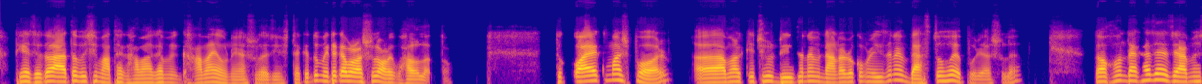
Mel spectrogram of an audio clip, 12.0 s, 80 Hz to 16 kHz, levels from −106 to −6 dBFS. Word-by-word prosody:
ঠিক 165 - -4
আছে। 145 -2 -2
তো 175 - +4
এত 165 - 0
বেশি 175 +1 -5
মাথায় 140 +1 -3
ঘামা-ঘামি 135 +1 -4
ঘামায়ও 130 +3 -2
নাই 110 - -9
আসলে - - -8
জিনিসটাকে, 110 +4 -9
তো - - -2
মেয়েটাকে 180 0 +2
আমার 170 -2 +6
আসলে 175 +4 -2
অনেক 130 -3 -2
ভালো 120 0 0
লাগতো। - - -15 1.1
তো - - -3 0.2
কয়েক 180 +3 +8
মাস 215 -3 +2
পর 120 0 +4 0.4
আ - - +3 0.2
আমার 165 +2 0
কিছু 165 +2 -6 0.2
রিজনে, 170 +4 -3 0.2
নানা 140 +1 +2
রকম 170 +2 -6
রিজনে 180 +7 -5
আমি 175 - -11
ব্যস্ত 125 +2 -1
হয়ে 190 -5 0
পড়ি 120 - -10
আসলে। 115 - -13 0.8
তখন 165 +3 +2
দেখা 190 +2 +1
যায় 220 -1 +3
যে, 175 - +3
আমি 165 - -7
160 Hz, 195 wpm, -22 LUFS, 130-175 Hz, 1.1 s, কয়েক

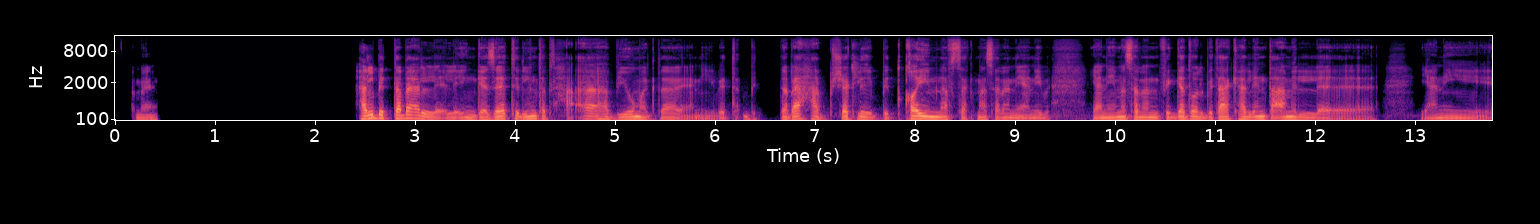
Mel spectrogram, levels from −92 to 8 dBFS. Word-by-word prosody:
تمام. 90 -1 -7 2.0
هل 145 - +7
بتتابع 140 0 +4
ال 110 -8 +1
الإنجازات 90 +7 0
اللي 105 -3 +1
أنت 120 +1 +2
بتحققها 115 0 -4
بيومك 95 -2 0
ده، 90 0 -3
يعني 80 - -8
بت 80 0 -9
بتتابعها 110 +3 -2
بشكل 105 +1 -1
بتقيّم 110 +5 +4
نفسك 100 0 -2
مثلًا، 90 -3 -3
يعني 80 0 -4
ب 80 - -9 0.4
يعني 90 +1 0
مثلًا، 95 -2 +2
في 80 - -12
الجدول 105 +3 +1
بتاعك 105 +4 0
هل 105 -1 +1
أنت 110 0 +2
عامل 95 -1 +1 1.0
يعني 75 0 -5
100 Hz, 120 wpm, -23 LUFS, 85-110 Hz, 2.0 s, هل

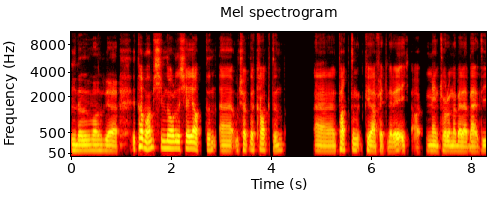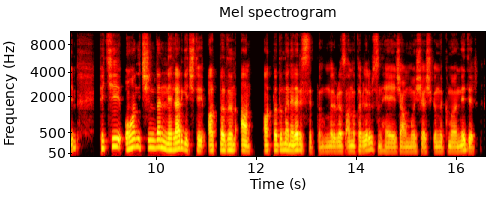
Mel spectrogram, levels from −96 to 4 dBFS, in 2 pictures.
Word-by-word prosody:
İnanılmaz 105 0 0
ya, 105 -3 +2 0.3
eee, - - -3
tamam 160 -5 +6
şimdi 145 -3 0
orada 140 0 +5
şey 135 0 +4
yaptın, 125 -2 +2
aaa, 100 -1 -2
uçakla - - -3
kalktın, 105 +4 -3 0.6
aaa, 95 -2 -3
taktın 115 -1 0
kıyafetleri - - 0
ek - - +1
a - - -9 0.2
mentorunla 100 -1 -1
beraber 90 -1 0
diyeyim. 100 +8 -4 0.5
Peki, 165 +4 +1
o 130 +5 +4
an 170 +1 0
içinden 155 -3 +1
neler 120 +3 +6
geçti 110 -5 -2
atladığın 110 +1 +2
an? - - +3 0.2
Atladığında 110 +2 0
neler 105 +3 +6
hissettin? 85 -5 -7
Bunları 90 +1 -3
biraz 95 0 -1
anlatabilir 95 +3 -2
misin? 115 -7 -5
Heyecan 85 -2 -4
mı, 85 0 -6
şaşkınlık 85 -1 -6
mı 85 -1 -4
nedir? 105 +1 -1
105 Hz, 140 wpm, -25 LUFS, 95-125 Hz, 0.6 s, tamam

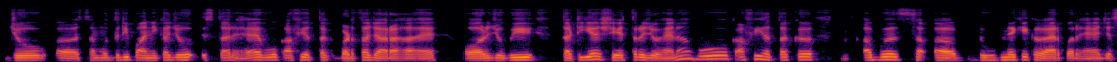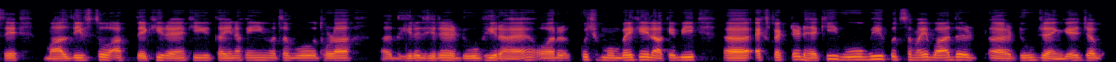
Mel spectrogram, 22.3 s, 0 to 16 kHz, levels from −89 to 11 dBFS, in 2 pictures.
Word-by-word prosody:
जो 130 0 +3 0.3
अ, 120 -1 0
समुद्री 130 +3 -2
पानी 130 0 0
का 145 - -2
जो 150 0 +3
स्तर 135 +2 -4
है 150 +4 +2
वो 150 +1 0
काफ़ी 135 +3 -1
हद 145 - 0
तक 140 -3 -3
बढ़ता 125 +4 0
जा 125 -4 +2
रहा 115 0 -1
है। 115 +3 -1 0.3
और 120 +1 +3
जो 130 0 -2
भी 140 +1 +3 0.4
तटीय 160 +4 +3
क्षेत्र 150 -1 0
जो 130 -2 0
है 115 -1 -1
ना 185 +5 -2
वो 190 +3 +2
काफ़ी 180 +4 -2
हद 160 -3 -1
तक 155 +1 -4 0.7
अब 145 +2 0 0.2
स 170 - -15
अ, - - -1 0.5
डूबने 135 +3 +1
की 160 +1 0
कगार 120 -5 +3
पर 125 -2 -2
हैं। 115 +1 -2
जैसे 125 +1 -1 0.3
मालदीव्स 120 +5 +1
तो 150 - +4
आप 130 - -13
देख 120 -1 +1
ही 140 - +2
रहे 125 -2 +2
हैं 125 - 0
कि 135 -1 -2
कहीं 125 -1 0
न - - -1
कहीं 135 +1 -5
मतलब 130 0 -5
वो 130 0 0
थोड़ा 125 0 +4
अ, 125 -1 -9
धीरे-धीरे 125 +3 -1
डूब 120 0 0
ही 135 0 +3
रहा 110 -4 +1
है 150 +7 +1
और 125 0 -1
कुछ 155 0 -4
मुंबई 135 +1 +2
के 160 +3 +3
इलाके 140 -2 +3
भी 150 - +6
अ, 150 -3 -5 0.3
एक्सपेक्टेड 150 +5 0
है 125 -1 +1
कि 190 +7 -1
वो 160 +2 +2
भी 185 +1 +5
कुछ 165 +2 -6
समय 155 -1 0
बाद 140 +4 +3
अ, 155 -1 +5 0.5
डूब 135 +2 -1
जाएँगे 115 0 +2
जब 125 -1 0
135 Hz, 205 wpm, -24 LUFS, 125-150 Hz, 0.7 s, भी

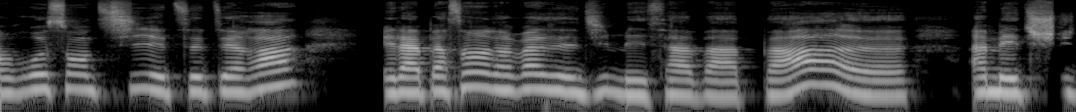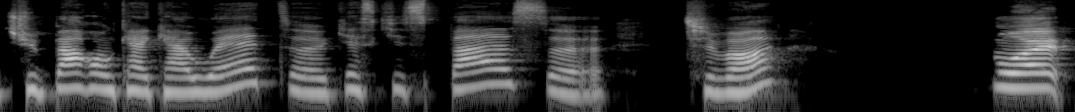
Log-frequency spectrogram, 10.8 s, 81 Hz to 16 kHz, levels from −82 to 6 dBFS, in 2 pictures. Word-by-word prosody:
ressenti 235 +2 -3
et 215 -3 -2
cetera, 215 +7 -1 0.4
et 200 - -4
la 205 0 +4
personne 240 +4 -1
en 230 - -1
face 240 0 -1
elle 215 -3 -1
dit: 205 +3 -5
«Mais 185 -2 -3
ça 180 +1 -4
va 175 -1 -4
pas, 185 - 0
heu, - - -10 0.3
ah 210 +1 0
mais 200 -1 +3
tu 195 - +3
tu 230 +5 0
pars 250 +4 +5
en 235 -2 0
cacahuète, 220 +7 -1 0.2
qu'est-ce 230 -1 -5
qui 235 +1 -11
se 215 - 0
passe» 285 +7 +1
heu, 190 -4 -3 0.5
tu 215 - -1
vois? 210 +10 +4 1.1
Ouais, 255 -1 +9
220 Hz, 165 wpm, -24 LUFS, 200-245 Hz, 1.1 s, Ouais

